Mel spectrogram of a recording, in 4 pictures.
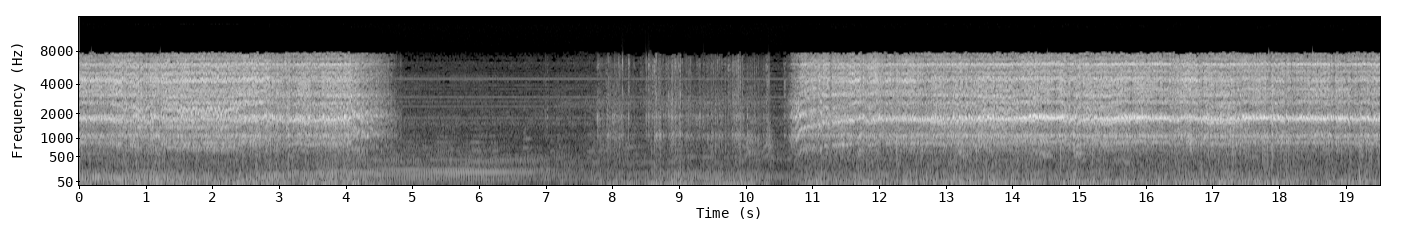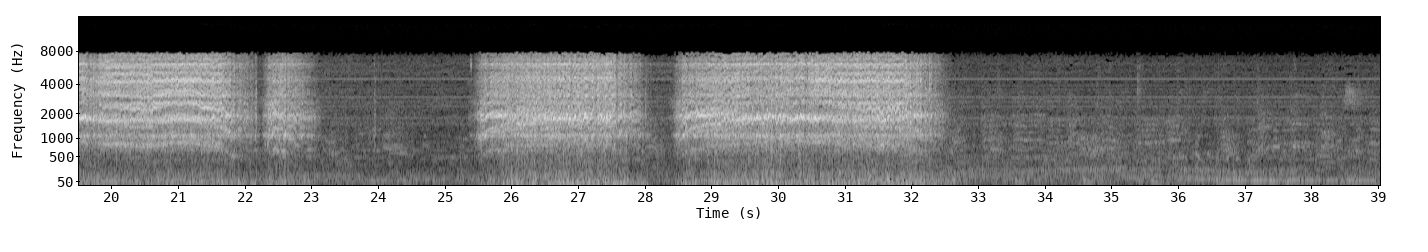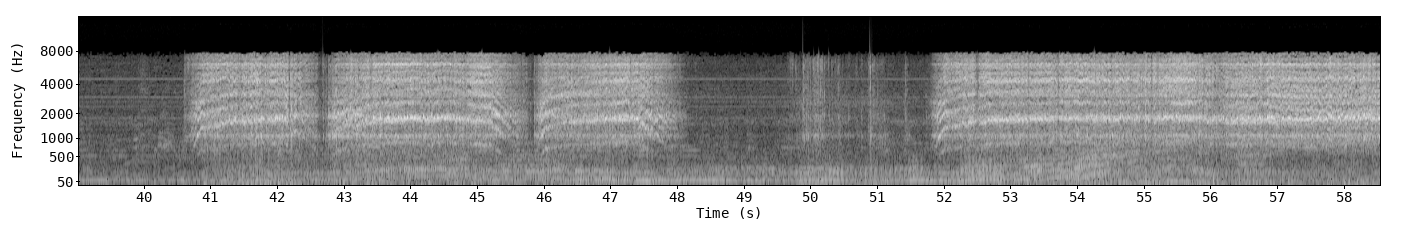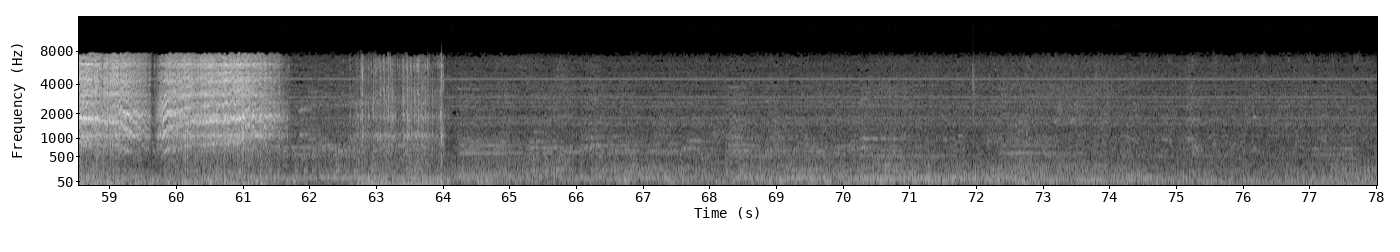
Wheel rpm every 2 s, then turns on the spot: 210, 180, 10, 0, 20, 180, 220, 220, 230, 230, 150, 10, 60, 150, 170, 190, 10, 0, 0, 0, 140, 150, 170, 150, 0, 20, 210, 240, 220, 160, 110, 10, 0, 0, 0, 0, 0, 0, 0.
4-6 8-10 20-22 58-60 62-64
